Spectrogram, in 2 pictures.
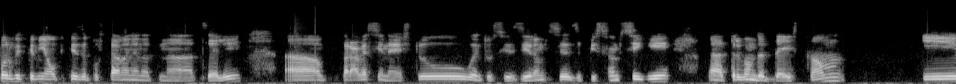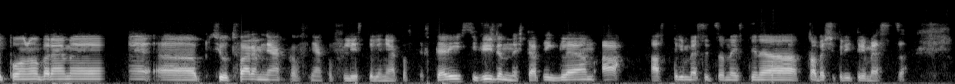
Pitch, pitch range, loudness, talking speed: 115 Hz, 105-125 Hz, -18 LUFS, 155 wpm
